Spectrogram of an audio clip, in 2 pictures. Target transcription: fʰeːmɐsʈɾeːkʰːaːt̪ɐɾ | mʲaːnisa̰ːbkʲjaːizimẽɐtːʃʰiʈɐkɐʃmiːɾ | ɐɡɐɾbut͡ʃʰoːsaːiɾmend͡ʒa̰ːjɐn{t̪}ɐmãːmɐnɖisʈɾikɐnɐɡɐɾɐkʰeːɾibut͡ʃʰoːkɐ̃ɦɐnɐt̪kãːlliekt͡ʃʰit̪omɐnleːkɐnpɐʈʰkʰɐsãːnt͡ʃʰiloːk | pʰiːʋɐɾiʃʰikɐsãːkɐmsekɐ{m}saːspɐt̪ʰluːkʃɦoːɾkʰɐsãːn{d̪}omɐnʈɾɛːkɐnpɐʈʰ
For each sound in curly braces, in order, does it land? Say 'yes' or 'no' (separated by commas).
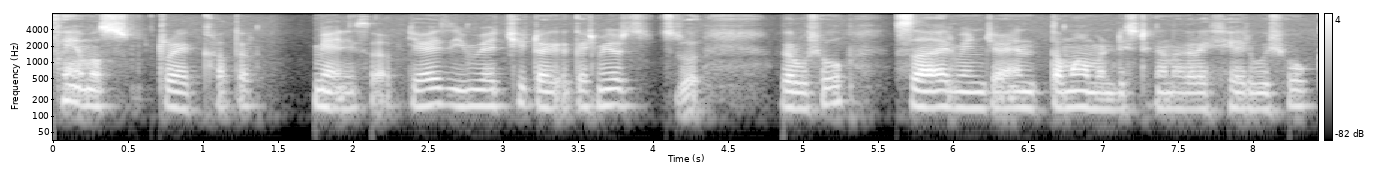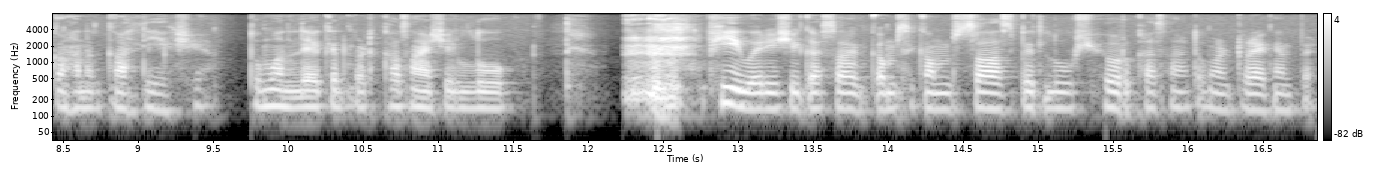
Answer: yes, yes, no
